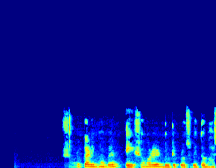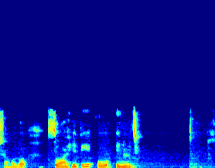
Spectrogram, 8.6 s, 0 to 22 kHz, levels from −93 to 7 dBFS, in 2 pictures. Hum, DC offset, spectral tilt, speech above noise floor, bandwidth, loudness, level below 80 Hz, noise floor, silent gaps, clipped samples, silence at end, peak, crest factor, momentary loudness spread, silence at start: none; under 0.1%; -4.5 dB/octave; 60 dB; 8 kHz; -20 LUFS; -62 dBFS; -80 dBFS; none; under 0.1%; 1.55 s; -2 dBFS; 18 dB; 13 LU; 1.3 s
